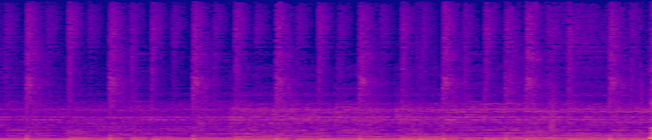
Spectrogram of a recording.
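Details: Steady instrumental music with a regular beat plays throughout, with no animal sound.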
